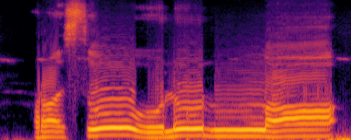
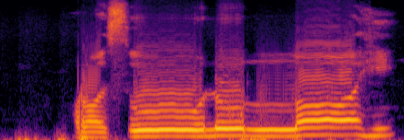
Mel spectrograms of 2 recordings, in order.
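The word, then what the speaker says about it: رسول الله: মোটা করে পড়তে হবে রাসুলুল্লাহ হাজিরহি রাসুলুল্লাহি আমরা যখন ওয়াকফুর ক্ষেত্রে এখানে থামবো তখন এভাবে শব্দটি বলতে হবে রাসুলুল্লাহ এই হাকে ওয়াকফের ক্ষেত্রে সাকিন করে ফেলতে হবে সম্পূর্ণ কালিমায়ে তাইয়েবা আপনাদেরকে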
